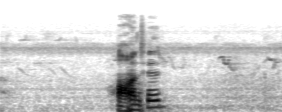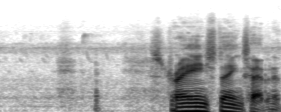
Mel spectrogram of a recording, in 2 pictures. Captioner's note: chuckling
